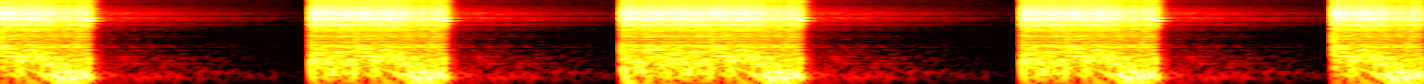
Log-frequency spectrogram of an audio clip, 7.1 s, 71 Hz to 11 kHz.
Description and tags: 135 Grunge low gut 03
bit, blazin, crushed, distort, gritar, guitar, synth, variety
